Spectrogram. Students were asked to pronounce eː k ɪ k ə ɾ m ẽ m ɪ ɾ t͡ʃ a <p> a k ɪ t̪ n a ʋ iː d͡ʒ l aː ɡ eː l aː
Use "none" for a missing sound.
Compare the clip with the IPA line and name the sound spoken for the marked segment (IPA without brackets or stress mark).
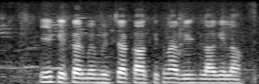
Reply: k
